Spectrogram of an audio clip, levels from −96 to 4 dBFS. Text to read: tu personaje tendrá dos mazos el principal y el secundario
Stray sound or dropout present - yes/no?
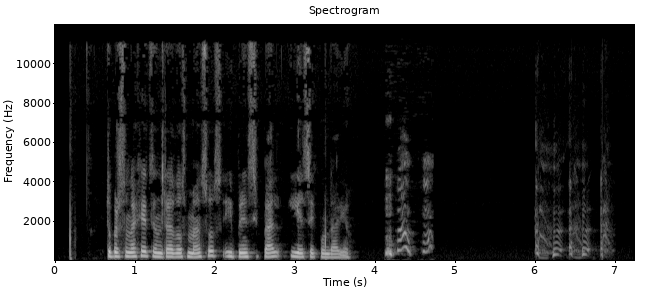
yes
